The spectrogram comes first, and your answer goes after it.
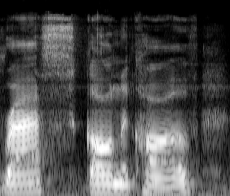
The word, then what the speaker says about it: Raskolnikov: So Rodion Raskolnikov, Crime and Punishment by Fyodor Dostoevsky. Yeah, that's how it's pronounced.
